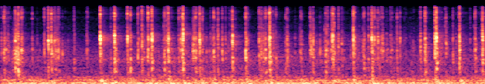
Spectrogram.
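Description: Fingertips of both hands type continuously on a black HP full-size plastic keyboard that sounds hollow. A steady run of quick, bright plastic clicks with very short decay rises and falls in loudness over a faint low rumble.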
